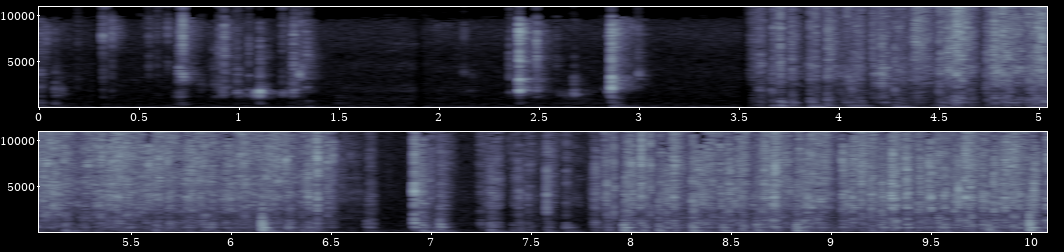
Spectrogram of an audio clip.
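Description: A few faint clicks as an egg is cracked over a plastic mixing bowl, then, from about three and a half seconds in, a hand whisk beating cake batter in the plastic bowl: a fast, continuous scraping and clicking.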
